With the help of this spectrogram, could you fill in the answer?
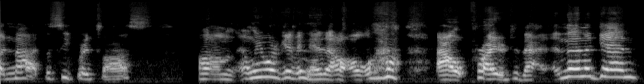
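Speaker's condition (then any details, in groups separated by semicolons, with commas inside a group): Cerebral palsy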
